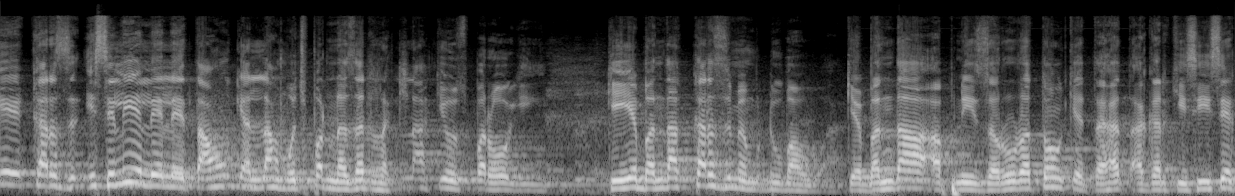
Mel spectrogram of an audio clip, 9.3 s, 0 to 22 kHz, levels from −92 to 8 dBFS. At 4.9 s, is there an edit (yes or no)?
no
